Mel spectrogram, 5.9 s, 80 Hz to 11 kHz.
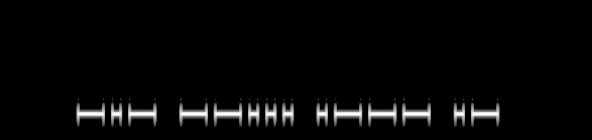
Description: Morse code, heard as a keyed tone, about 14 wpm, 600 Hz. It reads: K7JA
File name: Callsigns-14wpm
